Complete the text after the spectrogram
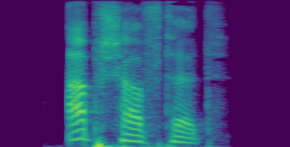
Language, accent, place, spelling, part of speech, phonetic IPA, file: German, Germany, Berlin, abschafftet, verb, [ˈapˌʃaftət], De-abschafftet.ogg
- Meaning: inflection of abschaffen: 1. second-person plural dependent preterite 2. second-person plural dependent subjunctive II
